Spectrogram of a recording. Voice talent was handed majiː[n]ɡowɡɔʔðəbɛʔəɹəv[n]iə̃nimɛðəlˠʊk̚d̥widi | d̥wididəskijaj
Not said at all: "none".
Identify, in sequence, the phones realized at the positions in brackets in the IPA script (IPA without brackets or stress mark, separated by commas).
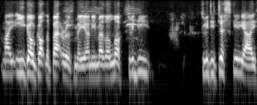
none, m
